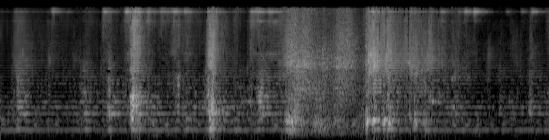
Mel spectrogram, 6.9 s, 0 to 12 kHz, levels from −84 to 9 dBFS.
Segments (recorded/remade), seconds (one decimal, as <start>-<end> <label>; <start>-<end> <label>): 0.0-3.6 remade; 3.6-4.6 recorded; 4.6-6.9 remade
